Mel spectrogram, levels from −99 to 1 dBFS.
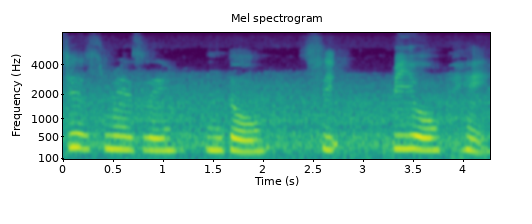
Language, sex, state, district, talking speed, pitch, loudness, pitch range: Hindi, female, Madhya Pradesh, Dhar, 70 wpm, 245 Hz, -14 LUFS, 235-270 Hz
